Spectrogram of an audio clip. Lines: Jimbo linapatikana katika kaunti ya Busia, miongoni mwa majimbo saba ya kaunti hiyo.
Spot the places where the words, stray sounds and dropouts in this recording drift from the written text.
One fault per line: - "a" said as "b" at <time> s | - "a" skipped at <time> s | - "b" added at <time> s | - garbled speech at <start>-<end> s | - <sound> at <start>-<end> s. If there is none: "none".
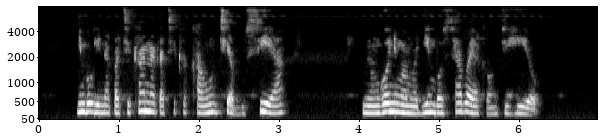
none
